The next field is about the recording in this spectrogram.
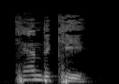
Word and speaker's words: Candace: And it wasn't pronounced Candace, it was pronounced Candace. Candace, like candy with a duck in the middle.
